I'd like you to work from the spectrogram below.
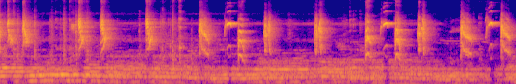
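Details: Long-tailed shrike in its sembur singing style: harsh, high, burst-like notes fired repeatedly, roughly two or three per second, over a steady low humming drone in the background.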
